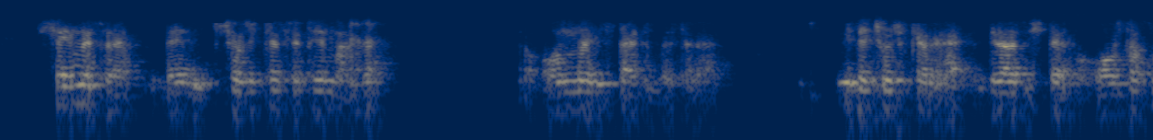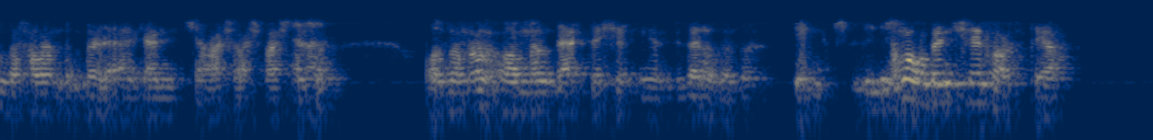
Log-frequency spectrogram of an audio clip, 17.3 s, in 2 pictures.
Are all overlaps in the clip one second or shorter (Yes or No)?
Yes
